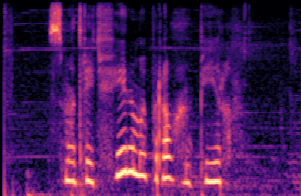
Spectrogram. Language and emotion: Russian, sad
